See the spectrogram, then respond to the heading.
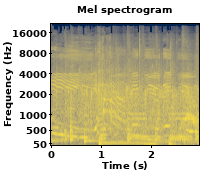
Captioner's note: clapping audience; laughs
